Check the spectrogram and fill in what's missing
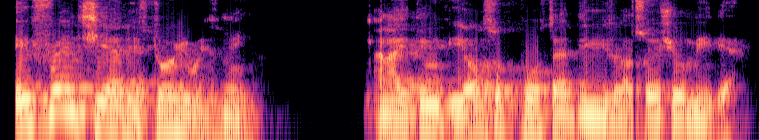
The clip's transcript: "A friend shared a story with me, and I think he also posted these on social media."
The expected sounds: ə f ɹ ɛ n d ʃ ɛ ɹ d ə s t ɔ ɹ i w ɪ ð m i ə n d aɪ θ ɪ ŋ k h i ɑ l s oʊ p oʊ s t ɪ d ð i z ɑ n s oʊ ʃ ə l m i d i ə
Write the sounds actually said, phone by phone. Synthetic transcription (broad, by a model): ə f ɹ ɛ n d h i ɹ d ə s t ɔ ɹ i w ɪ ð m i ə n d aɪ θ ɪ ŋ k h i ɑ l s oʊ p oʊ s t ɪ d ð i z ɑ n s oʊ ʃ ə l m i d i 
